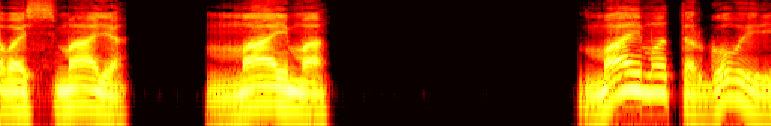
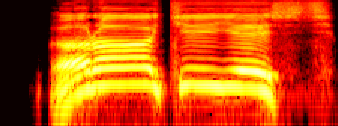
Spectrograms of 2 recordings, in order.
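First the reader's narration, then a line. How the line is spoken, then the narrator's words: Cheerful shout. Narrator (Russian): весело кричал низкорослый гольд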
